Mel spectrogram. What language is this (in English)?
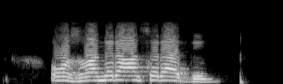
Kabyle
